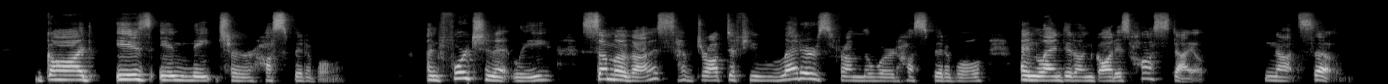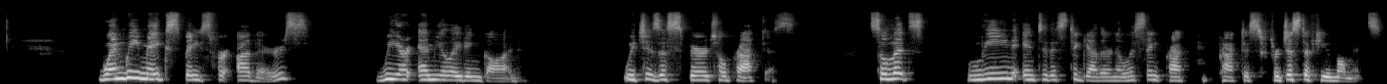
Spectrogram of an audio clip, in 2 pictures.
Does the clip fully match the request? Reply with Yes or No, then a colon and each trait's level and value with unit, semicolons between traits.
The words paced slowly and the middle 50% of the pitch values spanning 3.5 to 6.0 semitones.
Yes: slow, 125 wpm; average, 4.4 semitones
